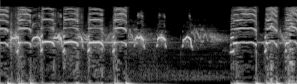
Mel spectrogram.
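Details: Osprey at a ranch nest holding a live fish, 24 June 2018, 7:32 AM; harsh squawking whistles in bursts, a brief quiet gap, then loud calling resumes with some knocking and rustling.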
